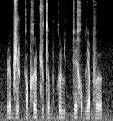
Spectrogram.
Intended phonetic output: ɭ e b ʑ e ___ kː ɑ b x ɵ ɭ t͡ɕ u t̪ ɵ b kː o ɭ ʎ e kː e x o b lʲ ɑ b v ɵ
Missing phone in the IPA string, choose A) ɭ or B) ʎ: A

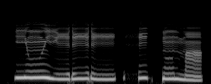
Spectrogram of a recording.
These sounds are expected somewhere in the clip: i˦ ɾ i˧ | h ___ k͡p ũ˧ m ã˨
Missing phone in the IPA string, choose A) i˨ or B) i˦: B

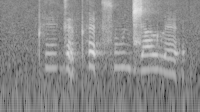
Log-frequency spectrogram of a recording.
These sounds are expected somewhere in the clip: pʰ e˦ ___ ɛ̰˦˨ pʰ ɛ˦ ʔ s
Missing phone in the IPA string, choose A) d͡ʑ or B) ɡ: B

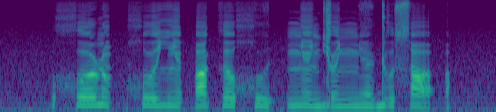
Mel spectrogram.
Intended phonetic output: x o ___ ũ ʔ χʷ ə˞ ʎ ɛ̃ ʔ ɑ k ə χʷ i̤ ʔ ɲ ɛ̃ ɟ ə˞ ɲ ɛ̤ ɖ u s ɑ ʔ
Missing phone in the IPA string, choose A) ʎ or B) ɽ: B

